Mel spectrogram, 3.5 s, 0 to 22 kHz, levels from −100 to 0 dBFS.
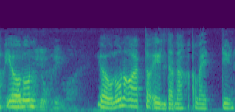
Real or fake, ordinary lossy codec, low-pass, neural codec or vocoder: real; AAC, 24 kbps; 19.8 kHz; none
